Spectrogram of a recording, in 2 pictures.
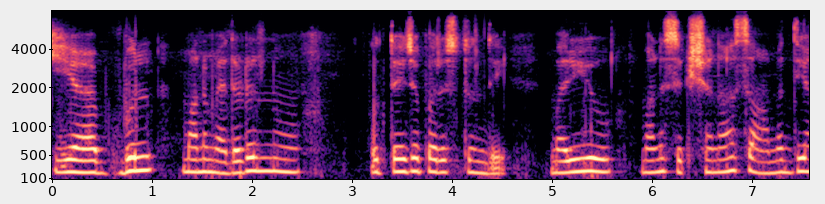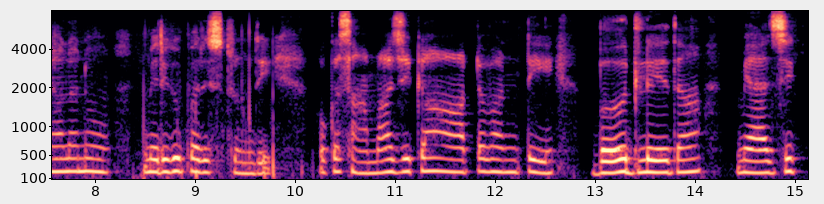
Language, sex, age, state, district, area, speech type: Telugu, female, 18-30, Andhra Pradesh, East Godavari, urban, spontaneous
